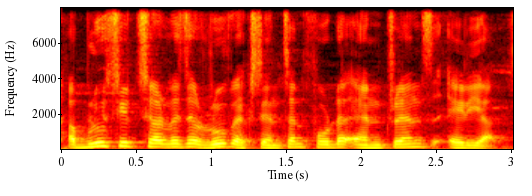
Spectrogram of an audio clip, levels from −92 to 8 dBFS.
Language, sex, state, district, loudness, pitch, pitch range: English, male, Assam, Kamrup Metropolitan, -15 LUFS, 165 Hz, 145-180 Hz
